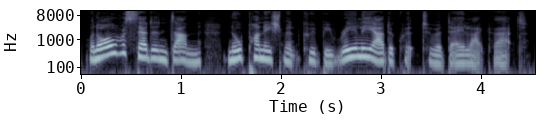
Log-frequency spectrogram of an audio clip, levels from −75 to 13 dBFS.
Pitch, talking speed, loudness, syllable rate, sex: 195 Hz, 225 wpm, -18 LUFS, 5.6 syllables/s, female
